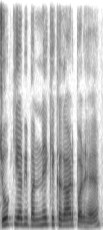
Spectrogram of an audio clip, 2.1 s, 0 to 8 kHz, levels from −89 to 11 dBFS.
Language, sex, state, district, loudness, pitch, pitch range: Hindi, male, Arunachal Pradesh, Lower Dibang Valley, -16 LUFS, 205 Hz, 190-225 Hz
